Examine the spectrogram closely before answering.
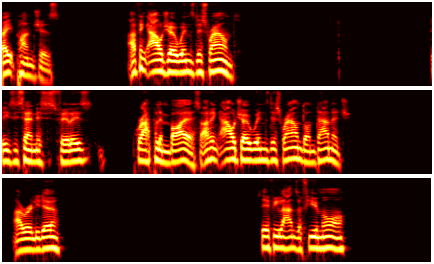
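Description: A man speaks calmly into a close microphone, in short bursts with pauses.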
